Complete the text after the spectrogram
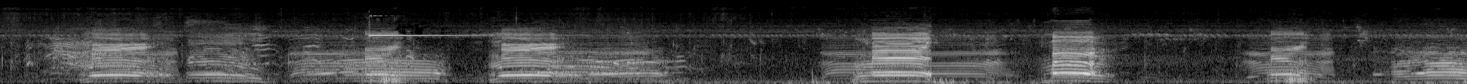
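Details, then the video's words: Cattle out on a road calling to the herd, several animals giving about seven loud, arching, harmonic moos spaced irregularly, each a second or so long, separated by quieter gaps with faint background hiss. "SAPI DI JALAN SUARA SAPI BUNYI MANGGIL KAWANAN"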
